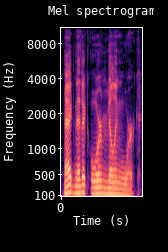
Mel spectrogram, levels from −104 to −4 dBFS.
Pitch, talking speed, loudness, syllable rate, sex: 125 Hz, 145 wpm, -17 LUFS, 5.3 syllables/s, male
